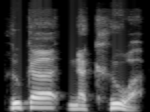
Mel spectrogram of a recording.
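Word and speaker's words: Puka Nacua: taken at 179 was puka nakua uh it is it is actually pronounced the way that it is basically spelled there um but yeah overall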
